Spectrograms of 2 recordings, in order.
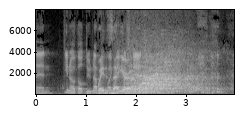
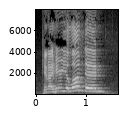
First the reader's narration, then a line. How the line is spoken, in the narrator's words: you can just yell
